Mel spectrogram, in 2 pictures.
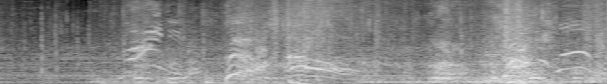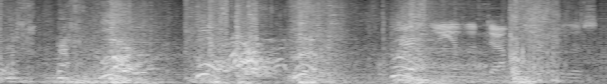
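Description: Wolves snarl and growl.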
